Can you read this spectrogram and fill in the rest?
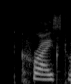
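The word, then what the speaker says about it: Crist: The you mentioned earlier, though, that Christ was originally pronounced Christ.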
